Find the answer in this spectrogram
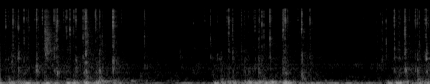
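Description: Typing on a computer keyboard: quick runs of key clicks with a short lull about halfway through.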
